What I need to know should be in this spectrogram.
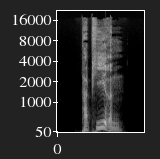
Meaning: dative plural of Papier
- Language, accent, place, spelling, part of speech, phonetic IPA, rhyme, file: German, Germany, Berlin, Papieren, noun, [paˈpiːʁən], -iːʁən, De-Papieren.ogg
